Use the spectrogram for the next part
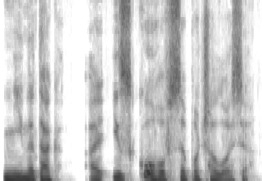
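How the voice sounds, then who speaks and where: A man reading a gentle, thoughtful young woman's lines in an audiobook, lifting his voice slightly. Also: medium pitch, big pitch swings, a little fast, no echo, studio quality.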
